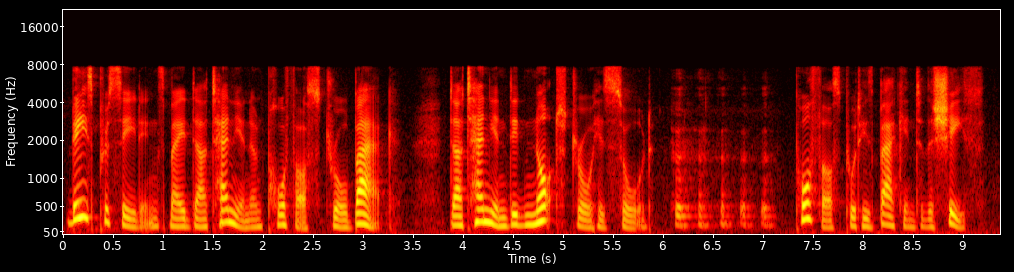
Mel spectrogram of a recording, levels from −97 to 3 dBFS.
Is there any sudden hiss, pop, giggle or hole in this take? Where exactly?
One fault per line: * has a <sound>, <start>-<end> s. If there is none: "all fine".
* has a laugh, 6.1-7.2 s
